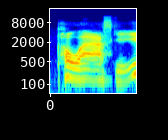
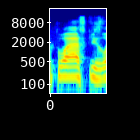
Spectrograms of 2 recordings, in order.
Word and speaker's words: Pulaski: And I said, how do you say Kashmir Pulaski's last name? And she would say Pulaski. So how is the street Pulaski? She's like, well, the street's Pulaski. I said, no, it's not Pulaski. It's not. So yeah, Pulaski. That's how you say it.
